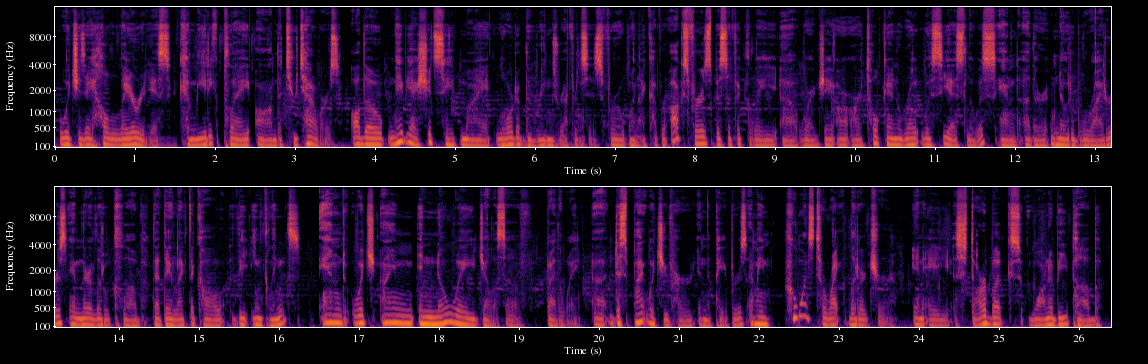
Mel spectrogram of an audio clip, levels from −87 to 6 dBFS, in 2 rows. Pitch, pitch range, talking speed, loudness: 115 Hz, 105-125 Hz, 185 wpm, -27 LUFS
